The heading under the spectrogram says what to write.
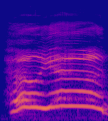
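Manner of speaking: high, loud cheer; excited cheer. Acted. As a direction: shout it with delight. Denki cheering, hugging Shoto.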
